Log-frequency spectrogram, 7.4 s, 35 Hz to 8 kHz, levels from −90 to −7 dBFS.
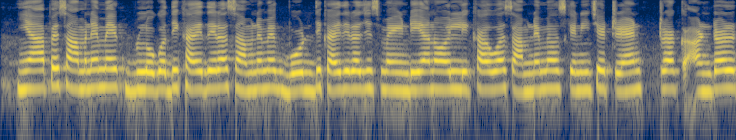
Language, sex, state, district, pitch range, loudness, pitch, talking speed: Hindi, female, Himachal Pradesh, Shimla, 245-260 Hz, -13 LUFS, 255 Hz, 230 wpm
